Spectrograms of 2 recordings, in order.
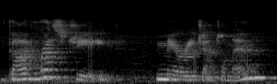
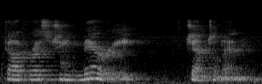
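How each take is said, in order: First: The pause comes before the word merry. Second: The pause comes after the word merry. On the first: The gentlemen being addressed are merry. The speaker calls it wrong. "It's not" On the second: God is asked to keep the gentlemen strong and joyful. The speaker calls it right. "It's God rest ye, merry gentlemen. Commas, always important"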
